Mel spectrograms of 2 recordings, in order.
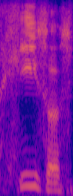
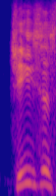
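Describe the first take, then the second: First: It starts with an H sound. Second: It starts with a J sound.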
